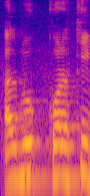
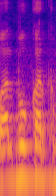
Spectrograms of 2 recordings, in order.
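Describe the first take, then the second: First: अल्बुकर्की with a long ee added after the final k; Albuquerque said Albukarki. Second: अल्बुकर्क ending on a clipped k, no final vowel; Albuquerque said Albukark. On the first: Teacher giving the other way people say अल्बुकर्की, with a final ee. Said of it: "अल्बुकर्की बोलते हैं". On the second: Teacher giving one way people say अल्बुकर्क, ending on k. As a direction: say अल्बुकर्क with a hard stop on the last k. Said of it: "इसको कुछ लोग अल्बुकर्क बोलते हैं". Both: Shown as a demonstration.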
